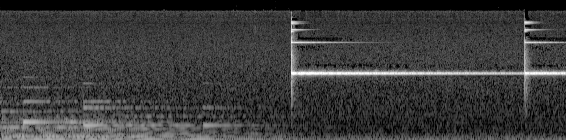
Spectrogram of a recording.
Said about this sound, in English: And when you hear the sounds of the chime, come gently back into the room.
